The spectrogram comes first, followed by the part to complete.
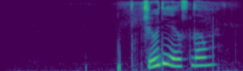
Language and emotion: Russian, positive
